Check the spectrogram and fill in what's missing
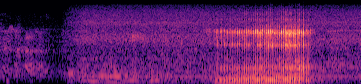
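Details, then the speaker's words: Adult snoring recorded as an example of obstructive sleep apnea: one loud, low-pitched, buzzing rattle about a second long over quiet room hum. "Are there any married folks in here? I mean, somebody's got to be sleeping with this noise every night."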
